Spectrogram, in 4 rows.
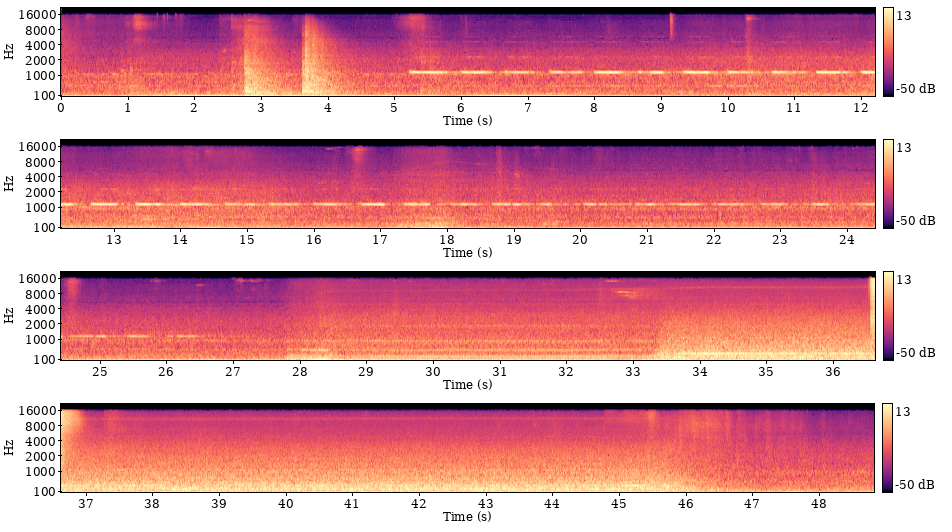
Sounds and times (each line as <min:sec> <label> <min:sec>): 0:02.4 Garbage truck picking up trashing 0:04.5
0:02.4 clank 0:04.4
0:35.9 Garbage truck picking up trashing 0:37.6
